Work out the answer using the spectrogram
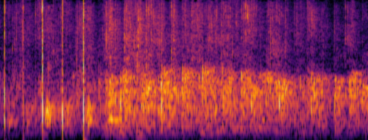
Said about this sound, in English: Let's give a round of applause for Michael.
